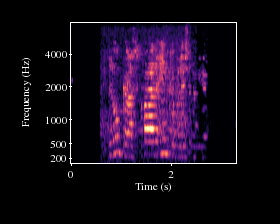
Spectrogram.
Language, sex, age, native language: Icelandic, female, 50-59, Icelandic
